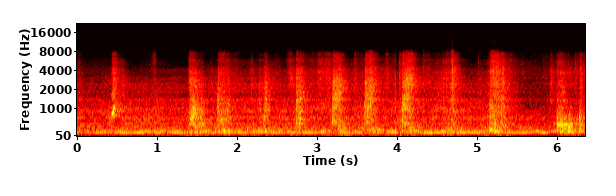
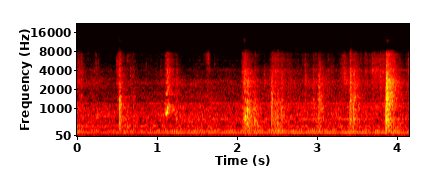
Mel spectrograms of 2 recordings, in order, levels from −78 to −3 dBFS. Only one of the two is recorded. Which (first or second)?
second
